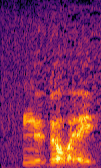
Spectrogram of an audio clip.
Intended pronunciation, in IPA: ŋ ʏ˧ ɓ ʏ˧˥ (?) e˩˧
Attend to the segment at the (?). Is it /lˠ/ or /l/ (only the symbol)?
lˠ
